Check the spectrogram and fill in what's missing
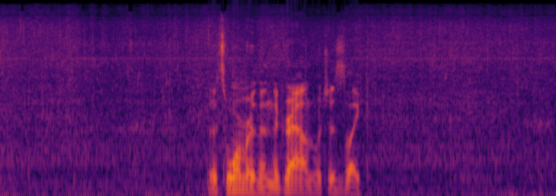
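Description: Water from a draining hot tub runs in a soft, steady trickling flow, faint and continuous throughout, while someone speaks briefly in the middle.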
